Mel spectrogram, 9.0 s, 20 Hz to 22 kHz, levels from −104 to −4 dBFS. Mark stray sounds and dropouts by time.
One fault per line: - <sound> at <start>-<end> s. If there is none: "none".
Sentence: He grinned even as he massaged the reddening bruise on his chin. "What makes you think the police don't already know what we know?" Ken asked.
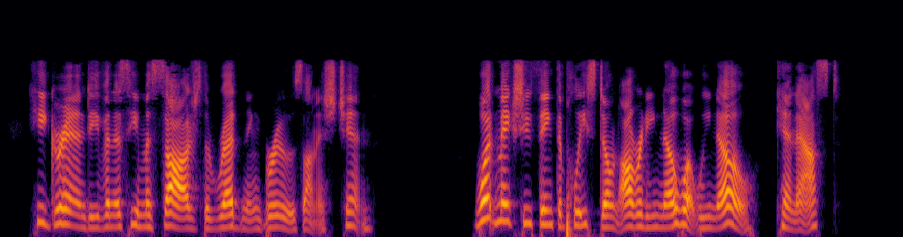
none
